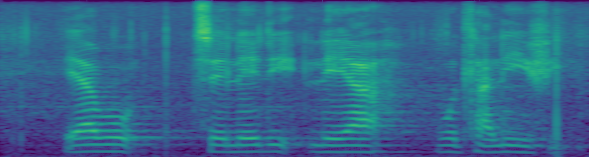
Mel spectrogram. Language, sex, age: Tswana, male, 21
